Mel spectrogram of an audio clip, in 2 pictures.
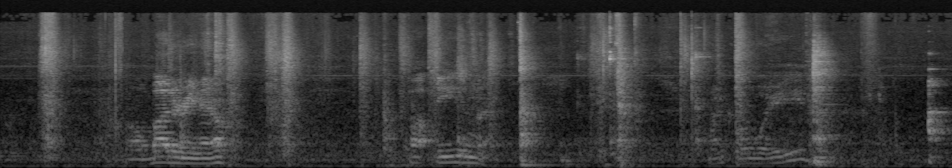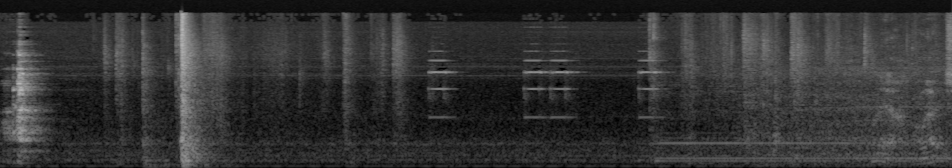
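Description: Over-the-range microwave oven: two sharp clacks of its door about ten and eleven seconds in, a run of short keypad beeps a few seconds later, then the oven starts up with a steady low hum as it heats a bowl of butter to melt it.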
